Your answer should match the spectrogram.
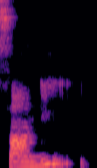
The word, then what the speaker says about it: Sani: Is it Siam or Sion? – I thought it was Sani. That's what's on the written down on the my drama list. – How is it spelled? Show it's spelled S-A-N-I.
